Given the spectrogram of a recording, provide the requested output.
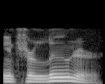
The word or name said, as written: interlunar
